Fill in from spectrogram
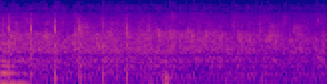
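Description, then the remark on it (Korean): A church audience applauding during a worship service to welcome three newcomer families: a dense, steady patter of many hands clapping for a few seconds, with no voices over it. “예, 박수로 우리 환영하겠습니다.”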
